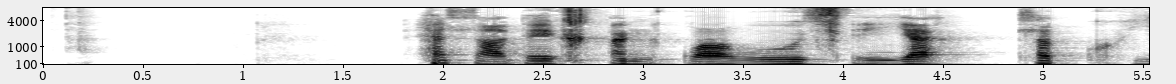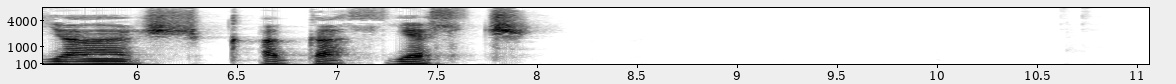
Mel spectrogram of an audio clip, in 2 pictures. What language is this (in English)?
Tlingit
